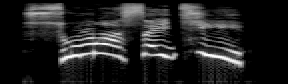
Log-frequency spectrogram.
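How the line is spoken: Shouting. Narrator (Russian): крикнула Алиса

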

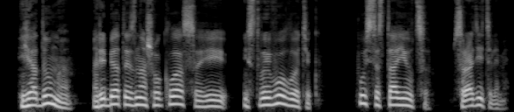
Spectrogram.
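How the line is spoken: Uncertain speech. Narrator (Russian): Галька неуверенно проговорил

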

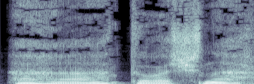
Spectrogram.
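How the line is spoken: Breathed out. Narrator (Russian): выдохнул я

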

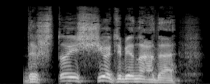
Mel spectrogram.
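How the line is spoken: Roar. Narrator (Russian): взревел полный тезка автора

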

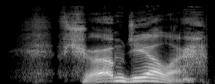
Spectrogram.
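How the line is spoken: Hoarse wheeze. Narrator (Russian): просипел он

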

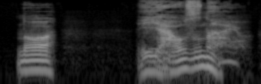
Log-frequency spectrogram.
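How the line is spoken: Whisper. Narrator (Russian): прошептал он

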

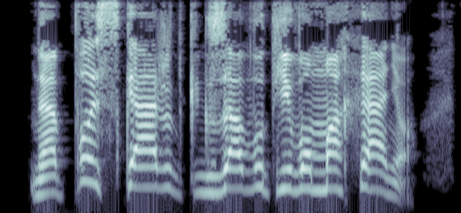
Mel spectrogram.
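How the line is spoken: Boy shouting. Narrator (Russian): крикнул тот мальчик, который назвал Нику москвичкой

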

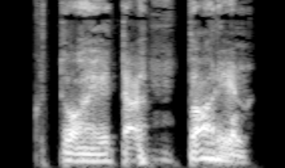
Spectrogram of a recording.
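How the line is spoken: Whisper. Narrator (Russian): шепнул он

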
